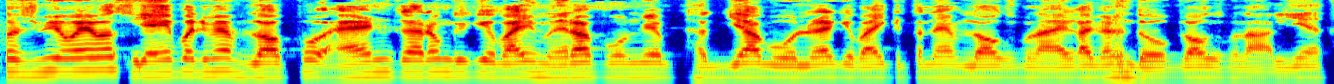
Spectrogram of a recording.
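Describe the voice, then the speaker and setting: A man's voice: on the high side, steady tone, fast talker, fairly bright tone, no echo. A young man from Pakistan with a Pakistani Urdu accent, chatting casually into a handheld phone for his travel vlog and often asking viewers whether he is right. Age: young adult. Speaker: travel vlogger.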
